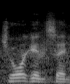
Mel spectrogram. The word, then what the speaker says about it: Jorgenson: number 14 of Maddie Jorgenson Jason wag with the J pronounce the J pronounce the J soft J not a soft J it's a hard J J we got we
